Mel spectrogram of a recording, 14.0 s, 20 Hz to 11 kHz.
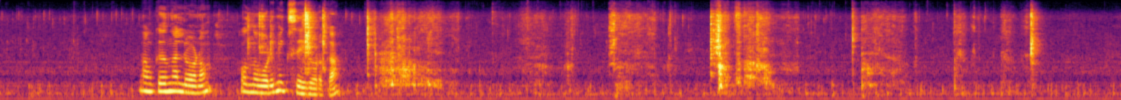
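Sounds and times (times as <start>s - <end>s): spoon scraping a cooking pan: 3.0s - 13.1s.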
